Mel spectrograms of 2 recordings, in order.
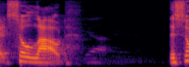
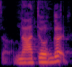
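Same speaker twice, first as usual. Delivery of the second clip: much softer, near-tearful murmur; tearful admission; 4 semitones lower, 10 dB quieter than usual. Retold or imitated. Friend at the grocery store admits he's struggling, softly. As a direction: let it drop away, close to tears. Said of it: "He's just".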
